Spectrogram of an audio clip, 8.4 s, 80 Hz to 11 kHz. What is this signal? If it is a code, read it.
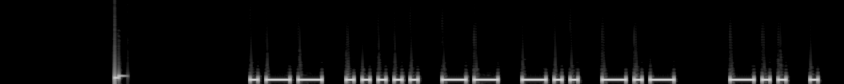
Morse code, heard as a keyed tone, about 15 wpm, 700 Hz. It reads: W5MDK DE
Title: USA Callsign DE Callsign - 5 Characters - 15wpm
